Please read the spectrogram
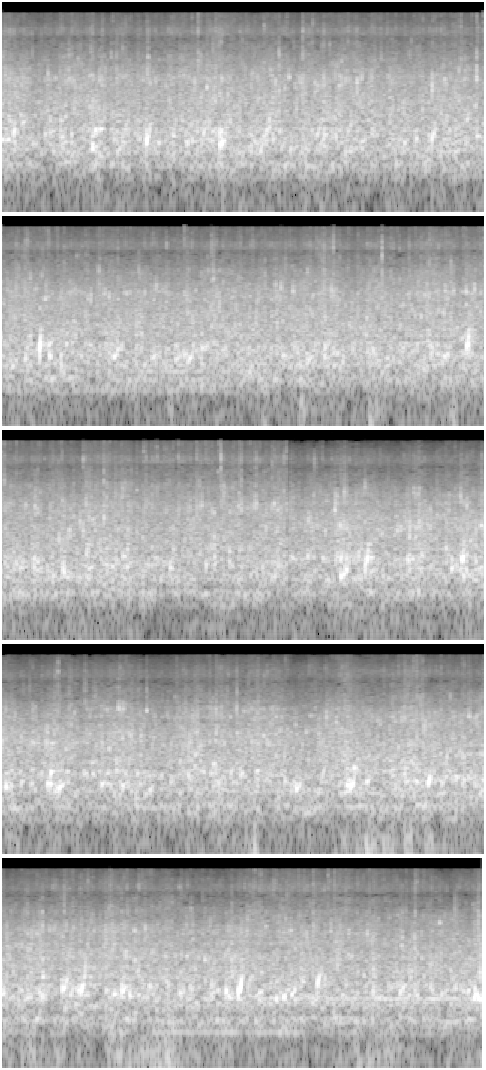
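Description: Running water babbling steadily, with many small gurgles and splashes, a few of them louder than the rest.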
